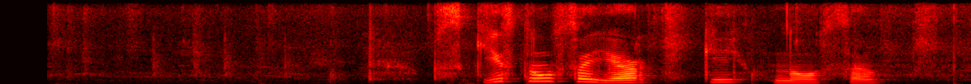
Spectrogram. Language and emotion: Russian, neutral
